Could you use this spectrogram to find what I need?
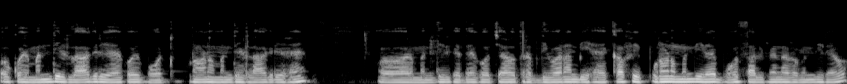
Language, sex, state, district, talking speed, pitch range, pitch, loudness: Marwari, male, Rajasthan, Nagaur, 235 wpm, 105-115 Hz, 110 Hz, -17 LUFS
